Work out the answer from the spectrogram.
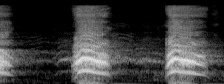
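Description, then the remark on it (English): A voice imitates a huge shrieking bird with two loud, harsh, raspy cries, evenly spaced about a second apart, with a faint hum in the gaps. “And they're shrieking.”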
